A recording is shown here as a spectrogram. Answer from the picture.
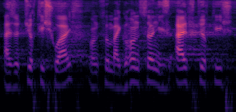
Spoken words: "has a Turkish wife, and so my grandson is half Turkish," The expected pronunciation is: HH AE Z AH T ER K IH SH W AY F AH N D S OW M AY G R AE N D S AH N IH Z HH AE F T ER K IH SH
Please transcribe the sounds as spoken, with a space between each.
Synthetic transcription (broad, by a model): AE Z AH T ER K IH SH W AY F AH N S OW M AY G R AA N D S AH N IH Z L F T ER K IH SH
